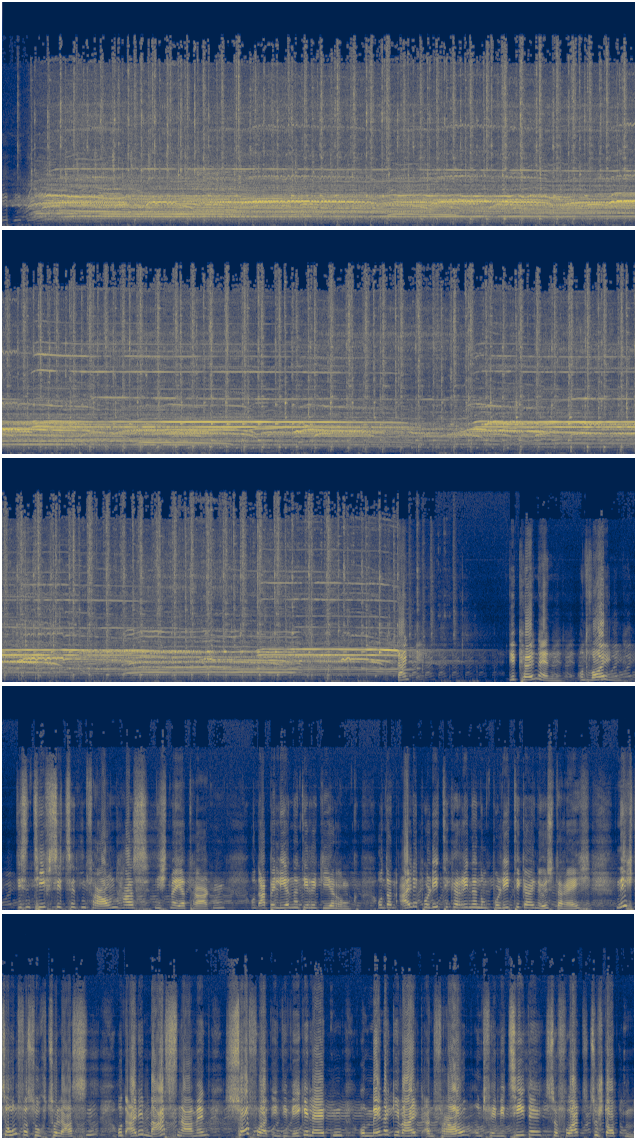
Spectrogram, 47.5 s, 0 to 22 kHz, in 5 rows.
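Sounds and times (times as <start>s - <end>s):
large crowd of protesters in Austria screaming against femicide: 0.2s - 25.9s
speech: 26.8s - 47.4s.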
